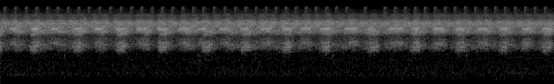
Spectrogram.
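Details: Continuous high cicada drone, a bright insect buzz throbbing in quick regular pulses around two per second, unbroken and even in loudness throughout.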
